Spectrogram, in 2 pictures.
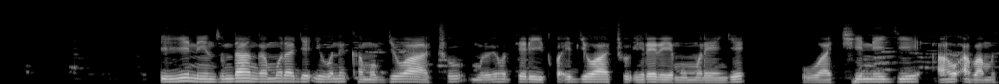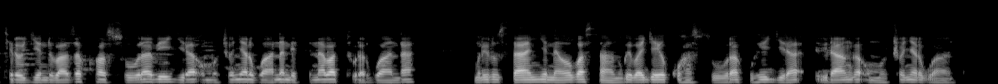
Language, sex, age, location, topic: Kinyarwanda, male, 25-35, Musanze, government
